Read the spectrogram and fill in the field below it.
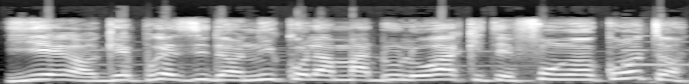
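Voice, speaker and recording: A man's voice: high voice, normal speed, mellow. A Haitian man hosting a news rundown, reading headlines loosely with frequent fillers. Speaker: news host.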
